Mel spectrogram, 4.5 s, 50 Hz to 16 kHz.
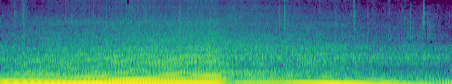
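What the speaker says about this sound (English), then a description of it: "how the K24 doesn't rev up as quickly" A Honda Fit fitted with a K24 engine pulls hard, its engine note climbing steadily under load, then dropping off before rising again, heard loud and close from the cabin with no talking.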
